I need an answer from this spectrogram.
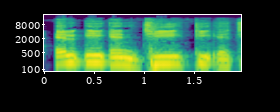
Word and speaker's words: length: LENGTH, length, LENGTH, length, जी साइलेंट है यहाँ, length, लंबाई, दराजी, तूल.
